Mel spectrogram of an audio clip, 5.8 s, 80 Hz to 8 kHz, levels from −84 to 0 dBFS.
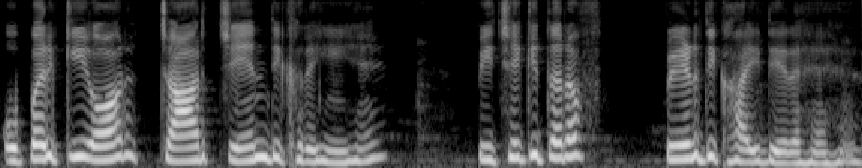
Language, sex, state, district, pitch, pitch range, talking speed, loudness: Hindi, female, Uttar Pradesh, Deoria, 240 Hz, 215-275 Hz, 165 wpm, -19 LUFS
